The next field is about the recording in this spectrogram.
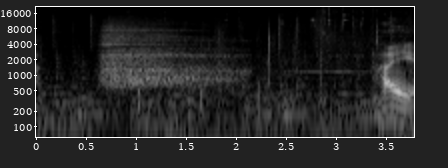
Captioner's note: sigh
